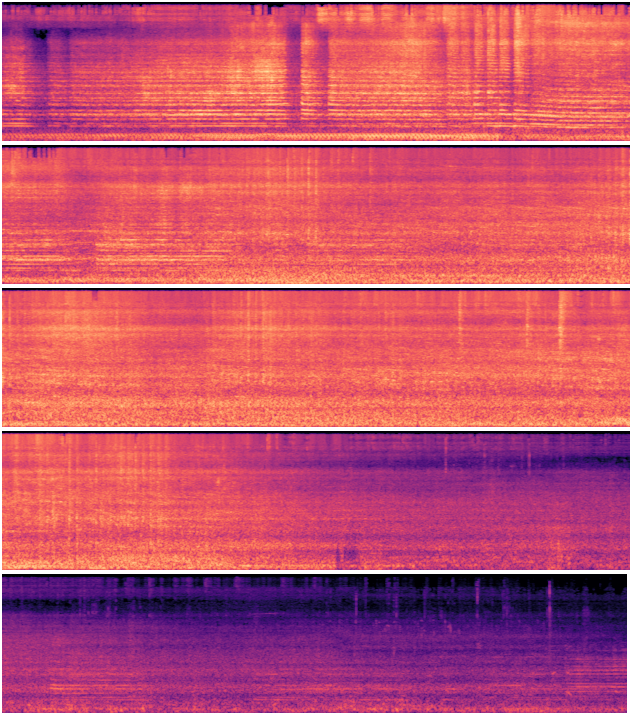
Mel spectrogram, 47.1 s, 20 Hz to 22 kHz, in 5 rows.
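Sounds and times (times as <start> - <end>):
train horn blast: 0.0 - 18.1, 18.9 - 19.7, 38.4 - 40.2, 41.4 - 47.0
freight train rumbling past: 0.0 - 47.0
wheels clacking over rail joints: 12.3 - 38.2.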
